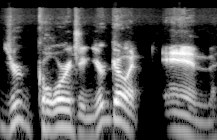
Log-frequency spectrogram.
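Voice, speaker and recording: A man's voice: medium pitch, sing-song, takes it slowly, fairly bright tone, husky. A man on a casual podcast who teases his friend in a hesitant, stammering way. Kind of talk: casual banter among friends.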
